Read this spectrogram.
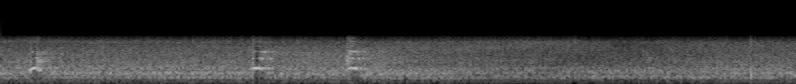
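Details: Border collie Holly, a smart dog out on a walk while running, gives three short, high, tonal yelps spaced a second or two apart over a steady roar of rushing, engine-like noise.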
